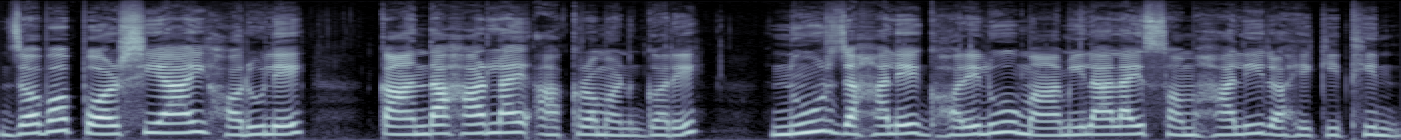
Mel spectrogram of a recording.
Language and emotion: Nepali, neutral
